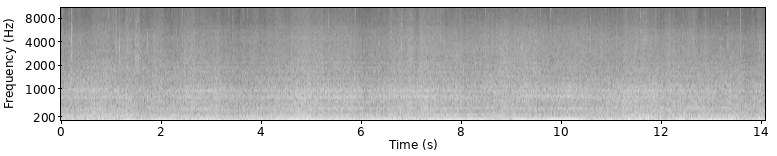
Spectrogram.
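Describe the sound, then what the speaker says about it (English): A loud, steady engine drone with a deep low hum, continuous from a moving vehicle, with road rumble and no voices. "Yeah, this car is pretty loud, sounds good."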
